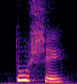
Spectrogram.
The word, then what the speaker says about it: toucher: Next, toucher. Remember I told you the pronunciation of CH is sh. So it becomes toucher.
